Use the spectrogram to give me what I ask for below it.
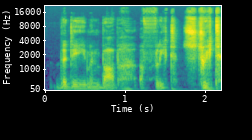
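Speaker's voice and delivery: soft, slow, eerie sinister hush.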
